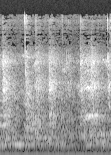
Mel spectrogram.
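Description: A person chewing a mouthful of rice and curry, with repeated wet mouth clicks and smacks.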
